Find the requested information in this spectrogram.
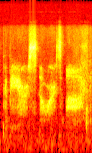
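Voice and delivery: hushed whisper so the bear stays asleep. A narrator's reading. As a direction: breathe the words without voice. Bear asleep, reading softly.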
